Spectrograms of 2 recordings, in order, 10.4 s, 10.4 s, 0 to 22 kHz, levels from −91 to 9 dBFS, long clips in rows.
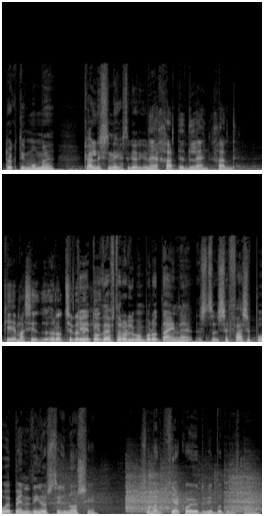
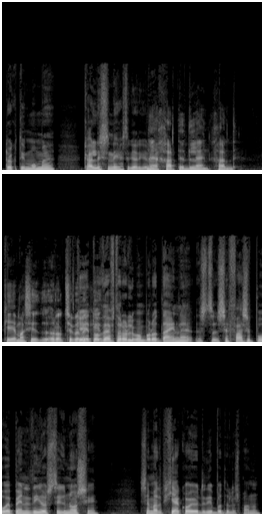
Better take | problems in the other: second | household noises; loud; throughout; 9 dB below the speech

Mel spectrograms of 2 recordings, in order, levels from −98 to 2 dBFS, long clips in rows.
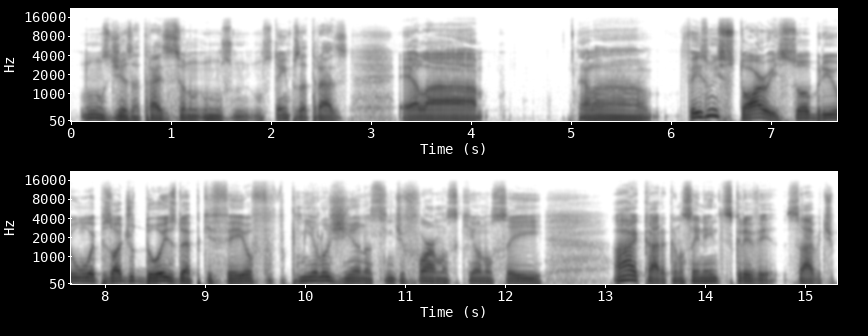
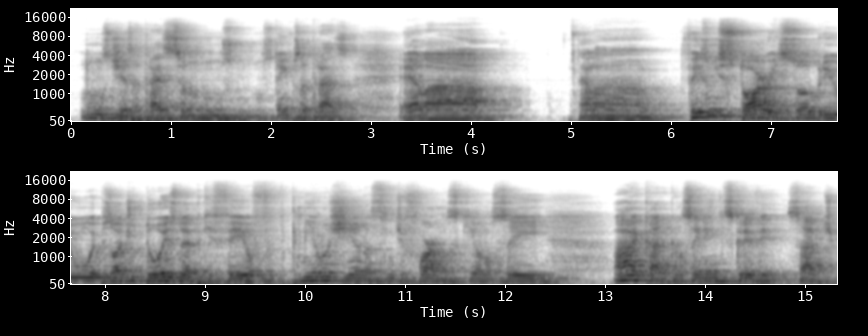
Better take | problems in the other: first | room echo; noticeable; dies away in 0.7 s // off-mic speech; far

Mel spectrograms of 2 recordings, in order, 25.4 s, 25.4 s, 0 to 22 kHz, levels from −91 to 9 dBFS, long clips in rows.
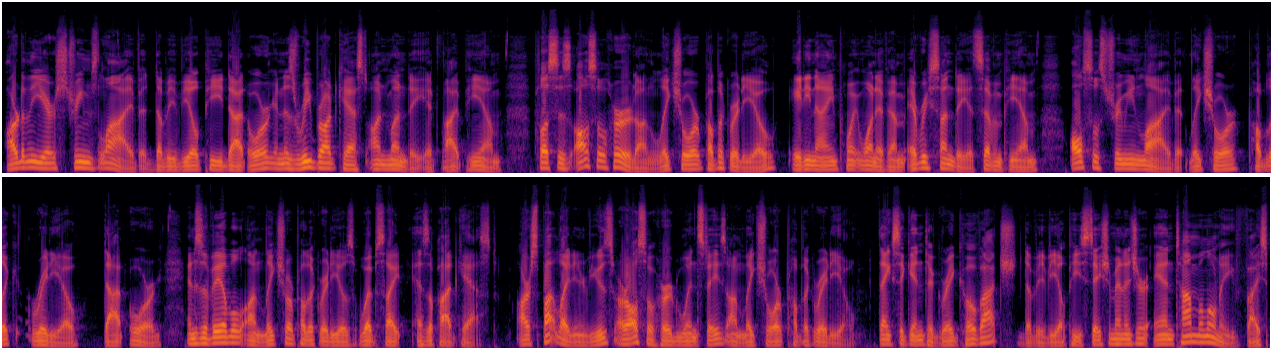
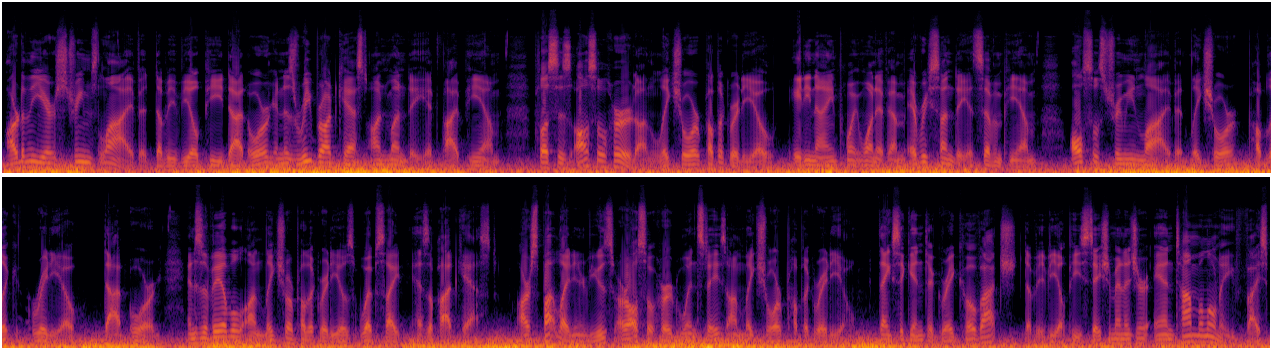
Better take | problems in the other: first | low rumble; noticeable; throughout; 10 dB below the speech

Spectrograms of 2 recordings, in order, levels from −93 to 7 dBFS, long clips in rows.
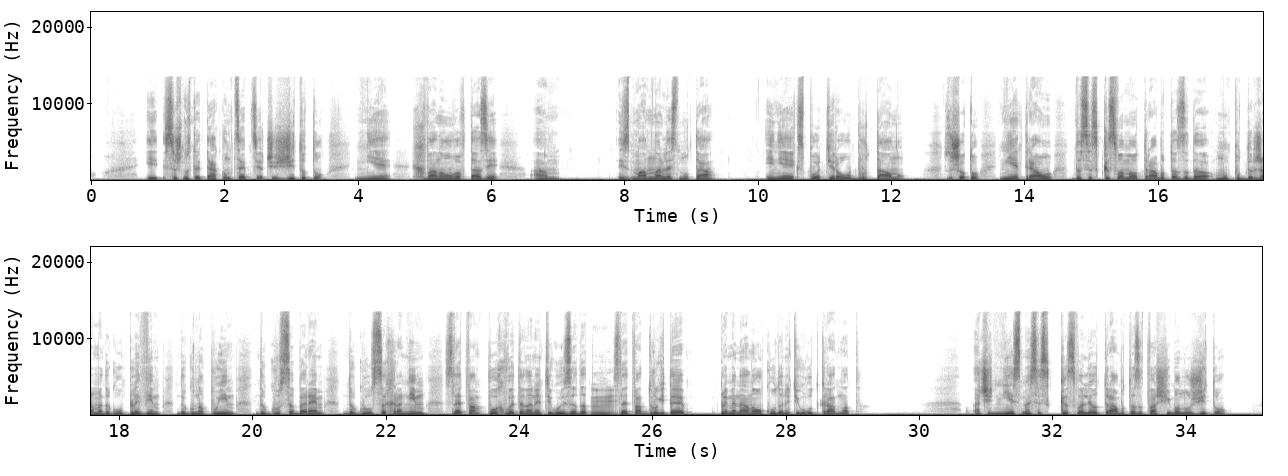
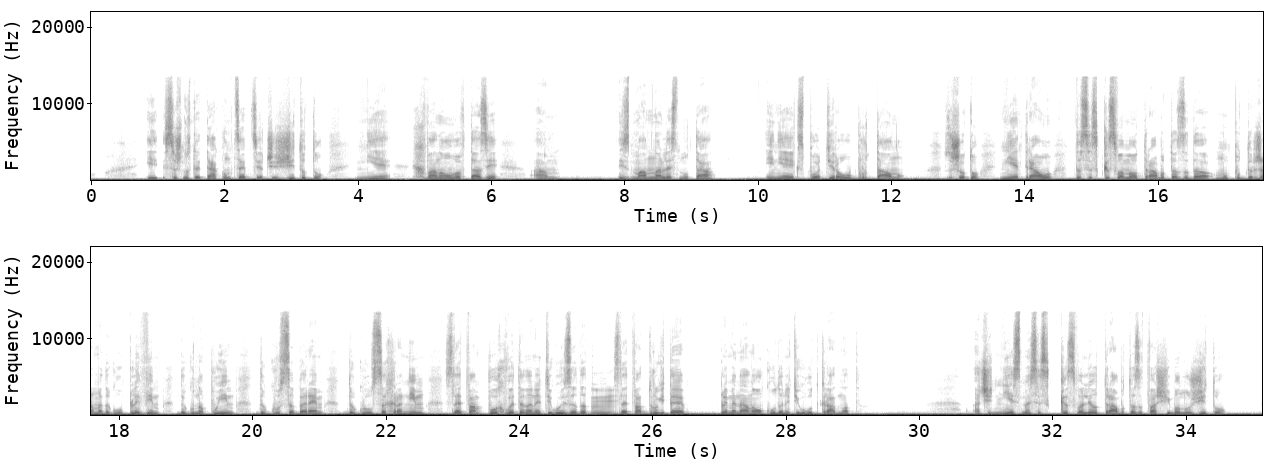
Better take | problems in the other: first | low rumble; loud; throughout; 6 dB below the speech; faint in the first

